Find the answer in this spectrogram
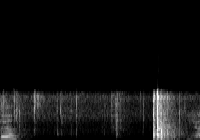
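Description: Foil trading-card packets, taped together tightly, being handled and pulled at: faint crinkles and small clicks, then a sudden loud rustle about one and a half seconds in.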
